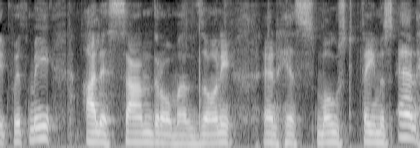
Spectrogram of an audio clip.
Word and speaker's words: Alessandro Manzoni: and authors by high school Italian students is alesandro manzoni alesandro manzoni say it with me alesandro manzoni and his most famous and hated book is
